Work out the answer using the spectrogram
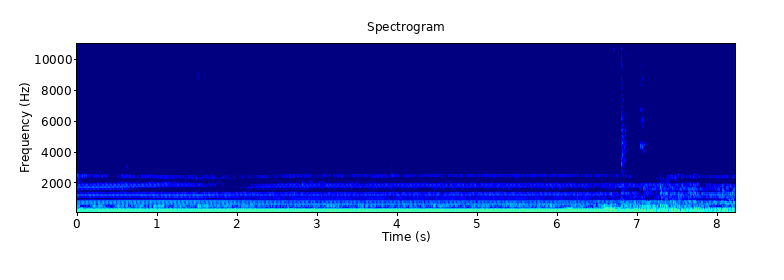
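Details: Gorenje 8 kg inverter washing machine, one year old: a steady, unchanging hum with a higher singing tone over it. A tonal whine whose source isn't pinned down.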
